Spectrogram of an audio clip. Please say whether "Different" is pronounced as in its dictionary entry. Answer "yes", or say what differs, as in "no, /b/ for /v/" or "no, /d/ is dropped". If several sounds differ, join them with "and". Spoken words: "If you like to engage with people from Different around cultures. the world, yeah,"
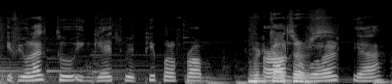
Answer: no, /t/ is dropped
